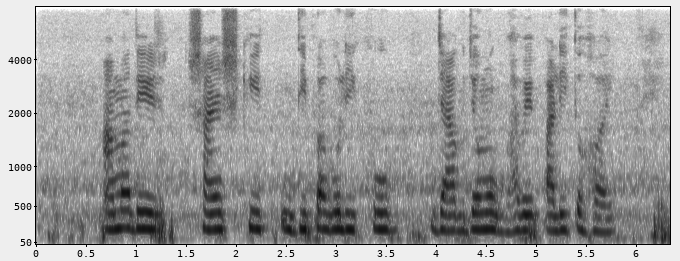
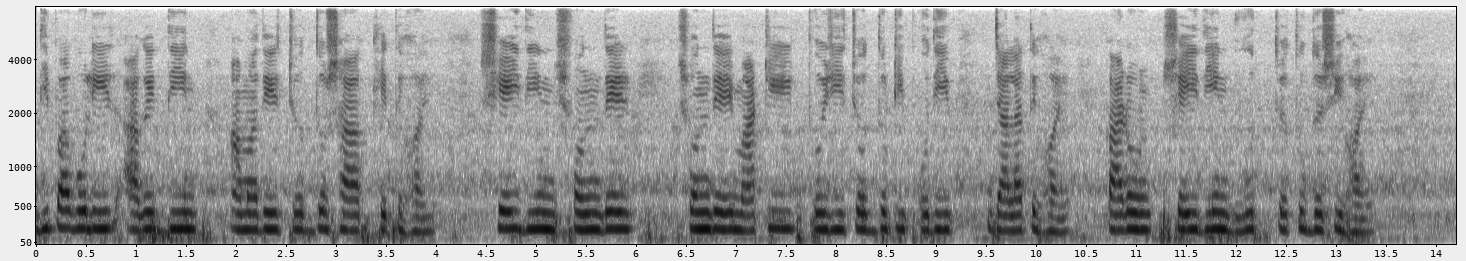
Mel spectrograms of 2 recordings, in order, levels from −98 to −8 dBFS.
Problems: constant background noise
